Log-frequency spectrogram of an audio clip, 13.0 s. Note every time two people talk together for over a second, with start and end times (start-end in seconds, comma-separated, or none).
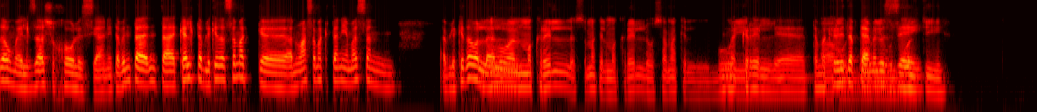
10.3-11.6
